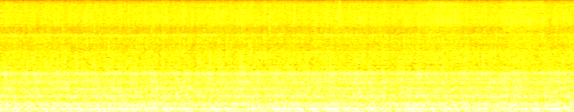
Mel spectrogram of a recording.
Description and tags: water fill
some familiar household laundry sounds. mono recording. concrete/basement room. washer filling with water (loop).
